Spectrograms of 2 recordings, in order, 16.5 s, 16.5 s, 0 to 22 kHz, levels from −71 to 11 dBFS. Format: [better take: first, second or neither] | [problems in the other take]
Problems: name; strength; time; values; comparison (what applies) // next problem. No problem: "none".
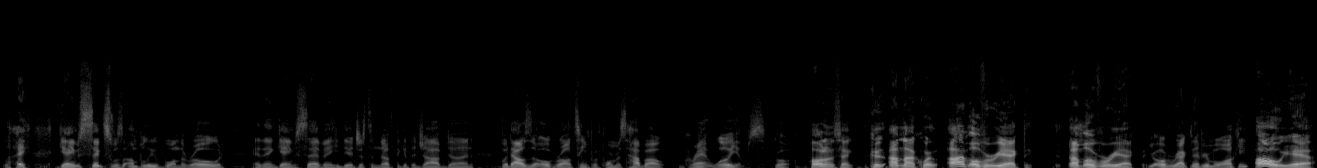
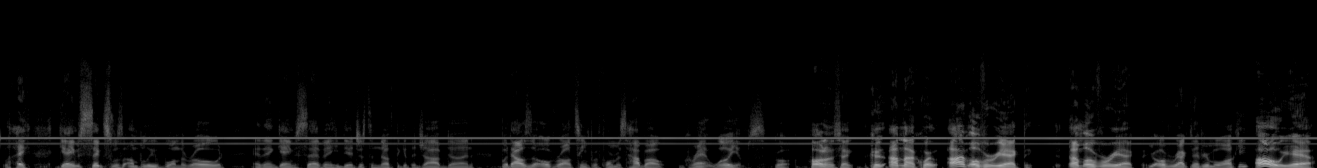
first | high-pitched whine; noticeable; throughout; 4 kHz, 10 dB below the speech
